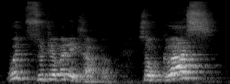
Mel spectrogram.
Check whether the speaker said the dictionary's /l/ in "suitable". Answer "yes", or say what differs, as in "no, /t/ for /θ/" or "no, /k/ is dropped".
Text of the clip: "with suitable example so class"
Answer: no, /n/ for /l/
